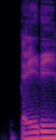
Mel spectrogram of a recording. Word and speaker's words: Beatty: Beatty pronounced like Bidet.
